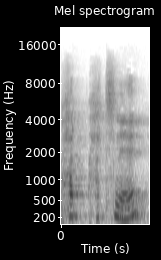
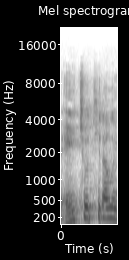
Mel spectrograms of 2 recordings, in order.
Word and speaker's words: H.O.T: 그 H.O.T가 이제 처음 나왔을 때 제가 딱 그걸 보고 이 그룹 이름 하트네. 그랬더니 아이들이 뭐 전도사님 그거는 H.O.T라고 읽는 거예요.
